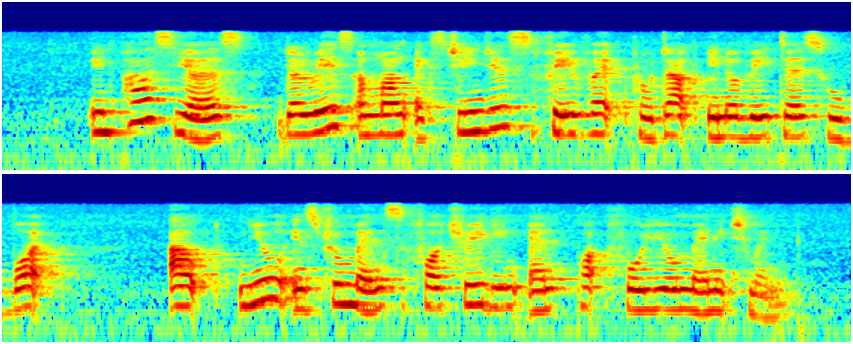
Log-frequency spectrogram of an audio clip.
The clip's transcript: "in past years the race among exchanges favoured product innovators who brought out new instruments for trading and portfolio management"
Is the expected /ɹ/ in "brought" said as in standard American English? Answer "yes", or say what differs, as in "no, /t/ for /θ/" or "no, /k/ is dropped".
no, /ɹ/ is dropped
